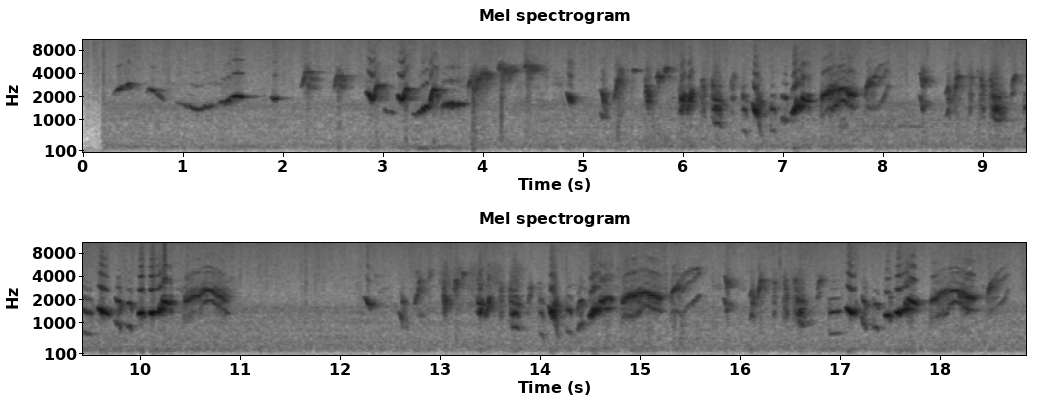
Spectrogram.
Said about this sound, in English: The Shama thrush hails from India. Shami is a soft, brown, and black feathered bird.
